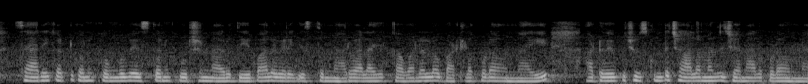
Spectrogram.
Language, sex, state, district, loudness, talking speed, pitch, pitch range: Telugu, female, Andhra Pradesh, Visakhapatnam, -26 LUFS, 155 wpm, 165 Hz, 155-170 Hz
